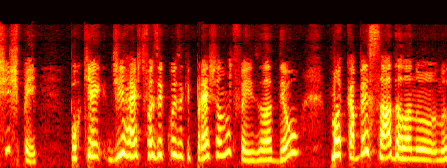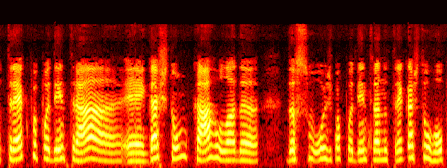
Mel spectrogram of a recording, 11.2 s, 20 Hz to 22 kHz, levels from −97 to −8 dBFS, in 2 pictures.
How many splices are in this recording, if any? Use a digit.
0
